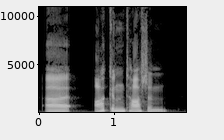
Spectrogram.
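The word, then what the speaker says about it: Auchentoshan: And the reason why we knew sort of how to say it is because on the box they give a nice pronunciation, Achentoschen, which just sounds German.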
